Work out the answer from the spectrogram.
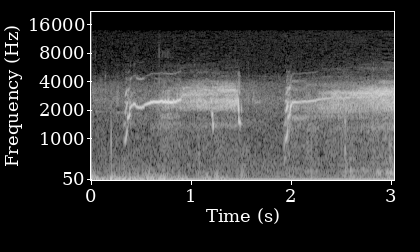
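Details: White-tailed eagle nest in Latvia, webcam recording of 24 June 2018 as the eaglets are fed in the afternoon. Two long, thin whistled calls, each starting with an upward flick and holding a high steady tone.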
